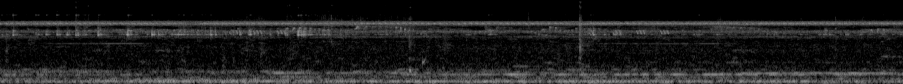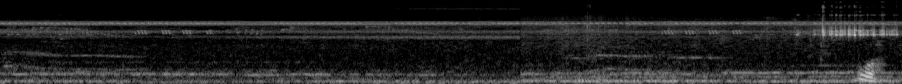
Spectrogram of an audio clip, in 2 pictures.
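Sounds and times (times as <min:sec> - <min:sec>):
jingling rattle: 0:00.0 - 0:04.2, 0:14.3 - 0:18.0
insects chirring: 0:00.0 - 0:18.0.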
